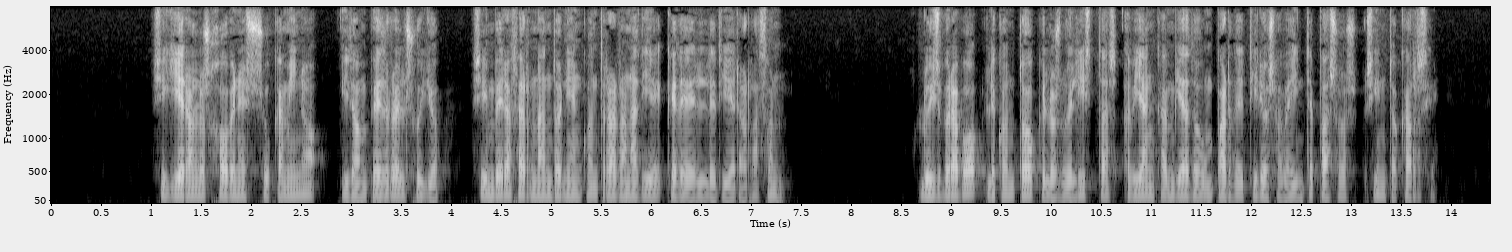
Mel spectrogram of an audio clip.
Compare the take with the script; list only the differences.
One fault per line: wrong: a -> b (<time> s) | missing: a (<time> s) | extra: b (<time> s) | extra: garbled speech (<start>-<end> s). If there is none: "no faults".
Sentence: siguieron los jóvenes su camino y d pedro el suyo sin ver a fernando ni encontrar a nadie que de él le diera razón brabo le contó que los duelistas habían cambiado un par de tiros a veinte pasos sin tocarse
extra: luis (8.6 s)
